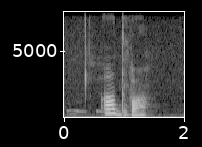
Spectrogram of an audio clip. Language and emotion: Russian, neutral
